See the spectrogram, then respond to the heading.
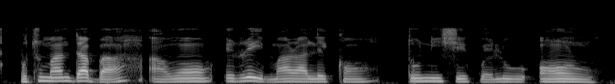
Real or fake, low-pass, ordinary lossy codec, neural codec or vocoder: real; 5.4 kHz; none; none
